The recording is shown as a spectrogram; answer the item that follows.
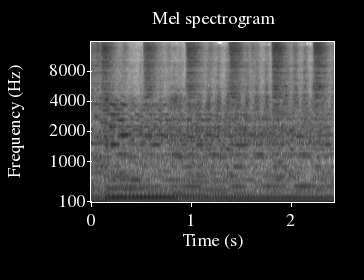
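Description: Live rock band playing an instrumental passage: electric guitar and bass guitar holding sustained chords over a steady low bass, changing chord twice within the first second.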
